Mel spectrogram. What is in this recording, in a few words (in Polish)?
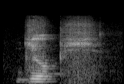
"dzobz", kurpiow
